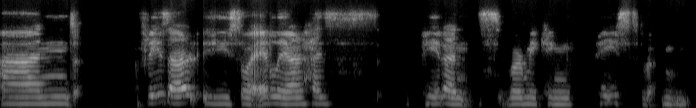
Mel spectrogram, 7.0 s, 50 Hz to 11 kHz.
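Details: Stuttering (stammering) in a 43-year-old woman, a speech problem present since age three, with her speech journey beginning in 2018; a person who stammers.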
